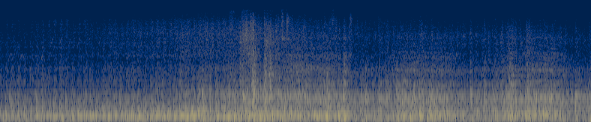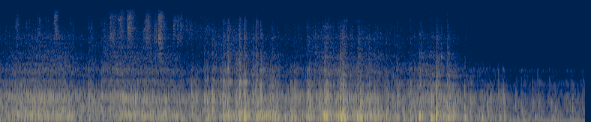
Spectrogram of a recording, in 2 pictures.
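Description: Railway coaches rolling past on the track, wheels clicking over the rail joints, fading away near the end.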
